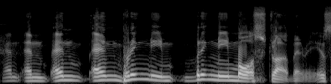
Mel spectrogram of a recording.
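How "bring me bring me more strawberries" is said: put-on posh British accent, higher. Imagining the king unveiling his portrait: King Charles posh British accent. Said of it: "his posh British accent".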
